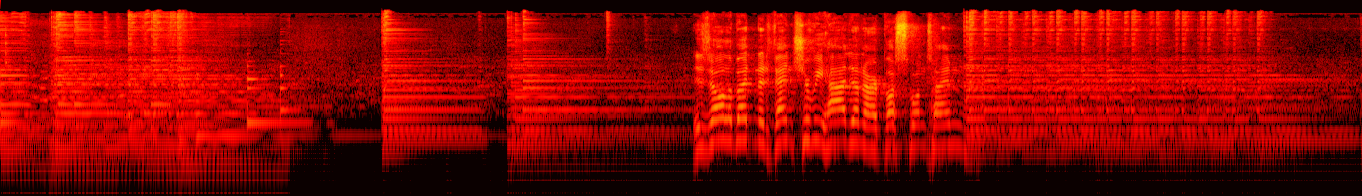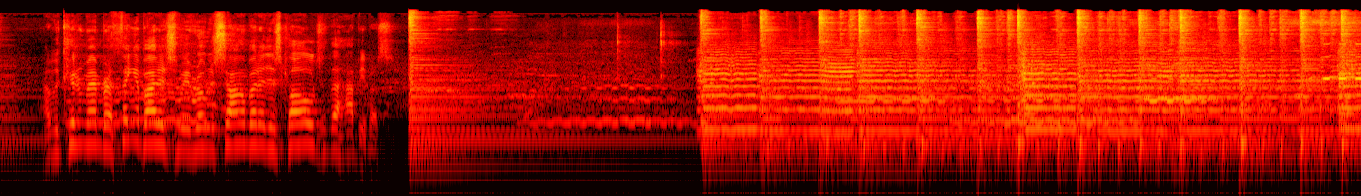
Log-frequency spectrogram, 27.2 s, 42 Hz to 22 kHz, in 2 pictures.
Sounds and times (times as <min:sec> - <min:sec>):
Music: 0:00.0 - 0:07.1, 0:09.6 - 0:14.6, 0:17.6 - 0:27.2
Speech: 0:14.1 - 0:17.6.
